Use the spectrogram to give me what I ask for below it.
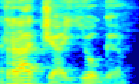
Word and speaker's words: Raja Yoga: Raja Yoga, né? O R sempre pronunciado dessa forma mais vibrante, né?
